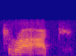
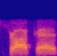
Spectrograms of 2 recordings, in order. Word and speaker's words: Straka: So the last A is silent. It's actually pronounced Strock.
